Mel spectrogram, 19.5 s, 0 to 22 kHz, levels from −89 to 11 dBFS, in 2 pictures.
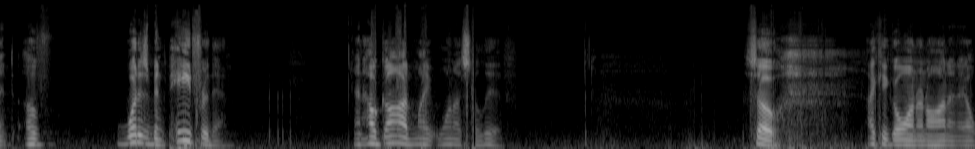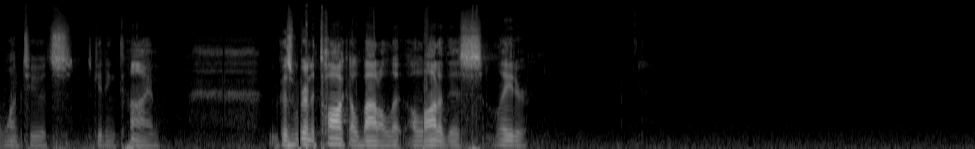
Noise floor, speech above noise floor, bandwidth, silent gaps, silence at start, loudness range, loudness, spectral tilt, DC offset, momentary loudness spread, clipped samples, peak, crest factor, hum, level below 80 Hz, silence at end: -74 dBFS; 37 dB; 19 kHz; none; 0 s; 8 LU; -36 LUFS; -3.5 dB/octave; under 0.1%; 21 LU; under 0.1%; -12 dBFS; 28 dB; none; -60 dBFS; 4.5 s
